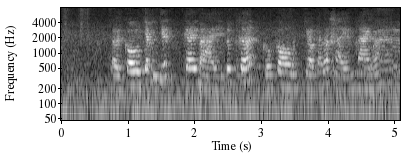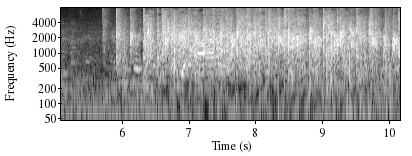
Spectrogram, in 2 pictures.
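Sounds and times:
speech: 0.8 - 5.4, 6.0 - 7.4
Buddhist study class applauding at the close of a teaching session in Texas: 5.8 - 10.1.

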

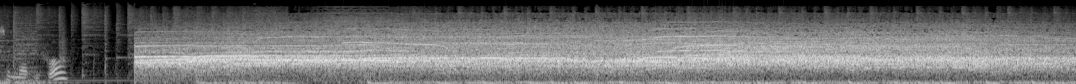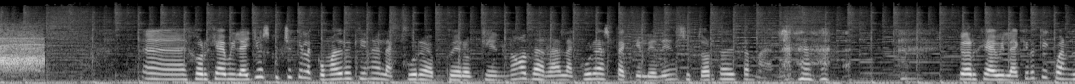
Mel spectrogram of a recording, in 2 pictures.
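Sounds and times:
speech: 0.0 - 1.8, 12.7 - 19.2, 19.8 - 21.5
crowd cheering and whooping: 1.4 - 11.2
laughter: 18.6 - 19.9.

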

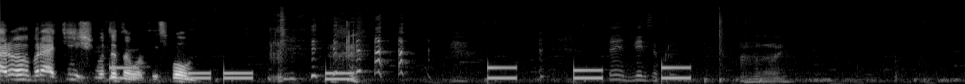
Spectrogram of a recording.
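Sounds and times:
speech: 0.0 - 3.8, 6.1 - 7.0
electronic telephone tones from a call being placed: 1.1 - 2.6, 4.9 - 5.2, 5.8 - 6.0, 6.6 - 6.9
people laughing and chuckling: 2.7 - 4.4.

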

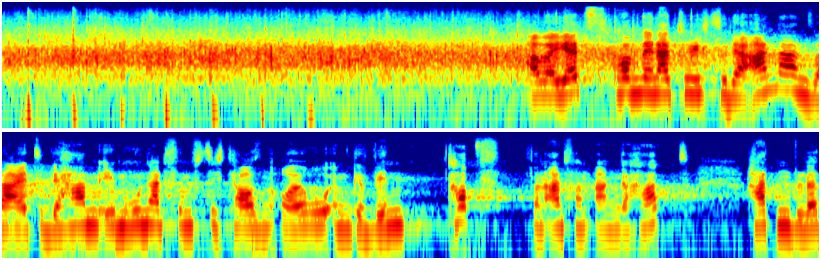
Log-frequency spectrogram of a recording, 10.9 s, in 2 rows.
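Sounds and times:
audience applause at an entrepreneurship award ceremony: 0.0 - 4.8
speech: 3.5 - 10.8.

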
